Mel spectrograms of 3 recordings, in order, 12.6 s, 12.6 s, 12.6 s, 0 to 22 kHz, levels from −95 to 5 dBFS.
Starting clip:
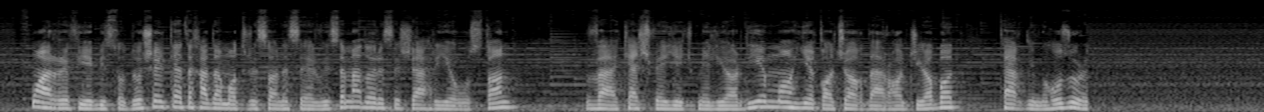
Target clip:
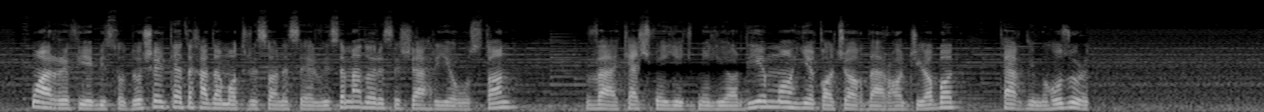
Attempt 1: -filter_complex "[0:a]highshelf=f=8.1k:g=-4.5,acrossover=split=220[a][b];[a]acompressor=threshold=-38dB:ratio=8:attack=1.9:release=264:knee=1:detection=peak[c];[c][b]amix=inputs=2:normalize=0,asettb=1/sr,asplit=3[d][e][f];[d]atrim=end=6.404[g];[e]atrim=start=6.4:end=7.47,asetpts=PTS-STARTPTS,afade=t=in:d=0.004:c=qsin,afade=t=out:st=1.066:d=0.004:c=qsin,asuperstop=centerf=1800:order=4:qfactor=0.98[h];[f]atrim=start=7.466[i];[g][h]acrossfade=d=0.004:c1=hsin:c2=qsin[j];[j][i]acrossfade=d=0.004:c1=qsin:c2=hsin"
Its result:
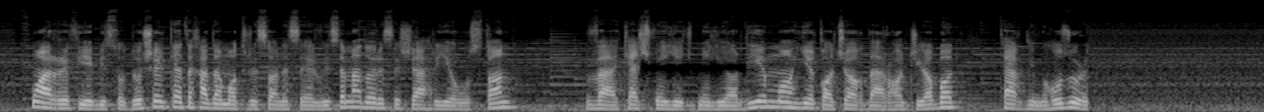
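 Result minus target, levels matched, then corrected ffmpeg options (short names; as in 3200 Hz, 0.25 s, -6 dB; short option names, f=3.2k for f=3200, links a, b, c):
8000 Hz band +3.5 dB
-filter_complex "[0:a]highshelf=f=8.1k:g=-14,acrossover=split=220[a][b];[a]acompressor=threshold=-38dB:ratio=8:attack=1.9:release=264:knee=1:detection=peak[c];[c][b]amix=inputs=2:normalize=0,asettb=1/sr,asplit=3[d][e][f];[d]atrim=end=6.404[g];[e]atrim=start=6.4:end=7.47,asetpts=PTS-STARTPTS,afade=t=in:d=0.004:c=qsin,afade=t=out:st=1.066:d=0.004:c=qsin,asuperstop=centerf=1800:order=4:qfactor=0.98[h];[f]atrim=start=7.466[i];[g][h]acrossfade=d=0.004:c1=hsin:c2=qsin[j];[j][i]acrossfade=d=0.004:c1=qsin:c2=hsin"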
